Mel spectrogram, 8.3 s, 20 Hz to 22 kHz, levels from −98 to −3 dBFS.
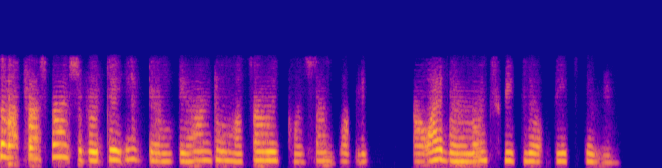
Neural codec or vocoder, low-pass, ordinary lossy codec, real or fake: codec, 44.1 kHz, 0.9 kbps, DAC; 5.4 kHz; Opus, 32 kbps; fake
